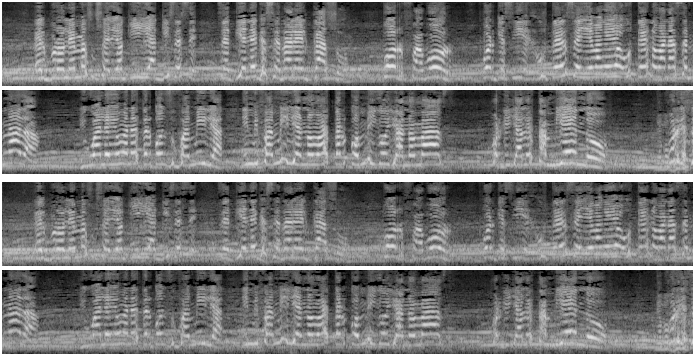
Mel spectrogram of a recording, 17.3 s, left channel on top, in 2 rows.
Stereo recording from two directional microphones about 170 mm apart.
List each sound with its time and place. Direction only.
0.4 s a woman's voice: 65° left (ahead or behind); by 16.2 s 50° left (ahead or behind)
